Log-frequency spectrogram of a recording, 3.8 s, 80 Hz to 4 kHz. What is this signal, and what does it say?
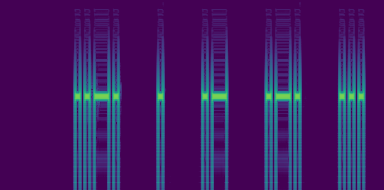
Morse code, heard as a keyed tone, about 25 wpm, spaced as for 15 wpm, 550 Hz. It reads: FEARS
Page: news headlines in morse code at 15 wpm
